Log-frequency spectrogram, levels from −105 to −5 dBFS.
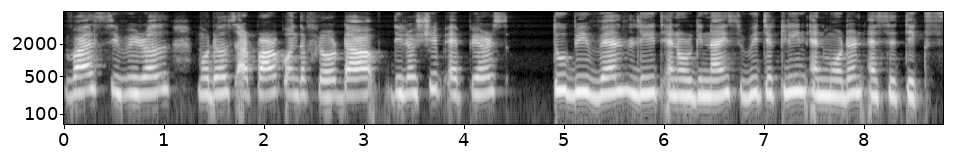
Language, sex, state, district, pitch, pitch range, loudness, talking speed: English, female, Arunachal Pradesh, Longding, 240 Hz, 225-250 Hz, -17 LUFS, 155 wpm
